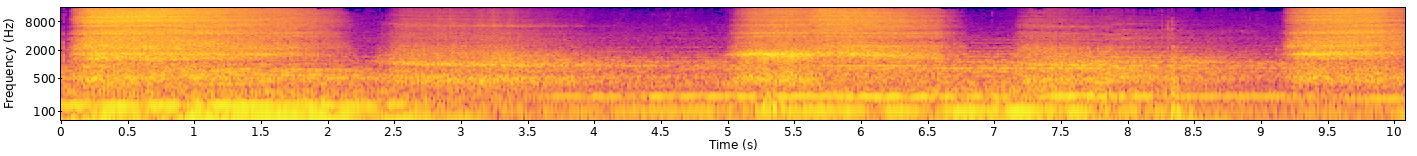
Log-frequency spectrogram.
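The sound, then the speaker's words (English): Deep breathing during a guided relaxation exercise: slow, loud, airy breaths with a rough, hissing texture, each drawn out for a second or two and separated by long, quieter pauses. “And now take a couple of breaths with me, real breaths.”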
